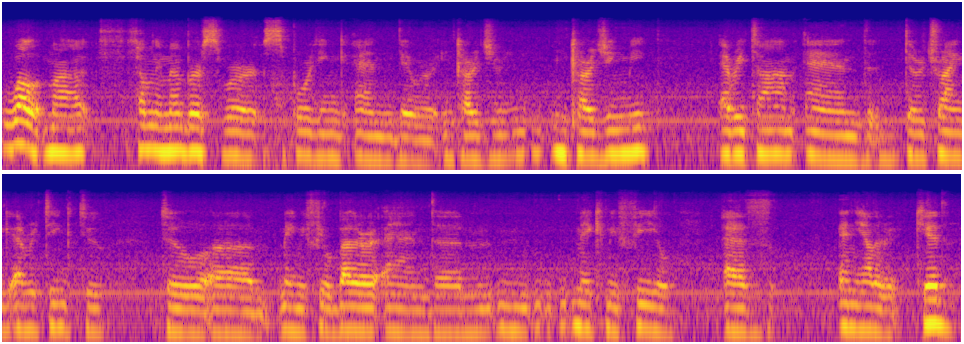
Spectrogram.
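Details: Adult man stuttering since childhood, onset after a trauma, still present, managed with hand movements and breathing; stuttering.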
